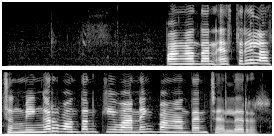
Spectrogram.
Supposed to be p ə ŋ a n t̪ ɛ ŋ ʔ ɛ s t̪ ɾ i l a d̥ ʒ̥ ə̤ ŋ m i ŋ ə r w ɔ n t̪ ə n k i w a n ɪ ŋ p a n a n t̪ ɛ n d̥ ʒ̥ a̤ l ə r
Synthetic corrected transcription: p a ŋ a n t̪ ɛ n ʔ ɛ s t̪ ɾ i l a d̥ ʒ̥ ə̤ ŋ m i ŋ ə r w ɔ n t̪ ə n k i w a n ɪ ŋ p a ŋ a n t̪ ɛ n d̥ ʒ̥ a̤ l ə r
